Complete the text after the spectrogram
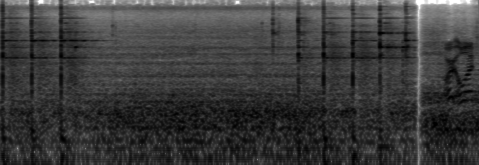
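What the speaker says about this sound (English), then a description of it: "now I'm going to start beveling the blade, which is taking and making the edge of the blade" Hammer blows on a hunter knife blade being forged and beveled, sharp metallic strikes ringing at an uneven pace over a steady roar of the forge, close and loud.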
